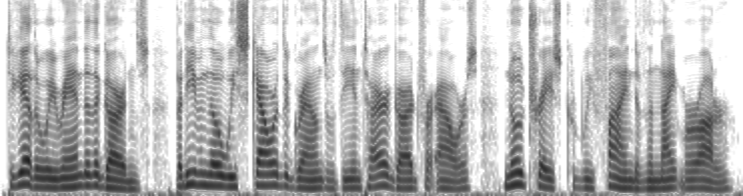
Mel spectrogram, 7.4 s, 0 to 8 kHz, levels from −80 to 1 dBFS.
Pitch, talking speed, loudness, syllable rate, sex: 140 Hz, 225 wpm, -18 LUFS, 5.6 syllables/s, male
